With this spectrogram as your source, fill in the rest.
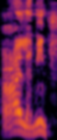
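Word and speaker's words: العالمين: রাব্বি আলামিন বলে নামাজ হবে না বলতে হবে আলামিন চাপ দিয়ে হলকের মাঝখান থেকে আইন আইন এ হার মত করে দুটি হরফ হলকের মাঝখান থেকে উচ্চারণ হয়।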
